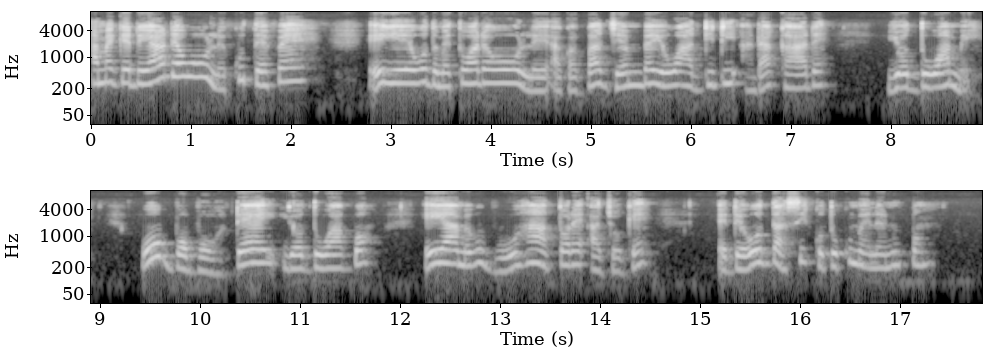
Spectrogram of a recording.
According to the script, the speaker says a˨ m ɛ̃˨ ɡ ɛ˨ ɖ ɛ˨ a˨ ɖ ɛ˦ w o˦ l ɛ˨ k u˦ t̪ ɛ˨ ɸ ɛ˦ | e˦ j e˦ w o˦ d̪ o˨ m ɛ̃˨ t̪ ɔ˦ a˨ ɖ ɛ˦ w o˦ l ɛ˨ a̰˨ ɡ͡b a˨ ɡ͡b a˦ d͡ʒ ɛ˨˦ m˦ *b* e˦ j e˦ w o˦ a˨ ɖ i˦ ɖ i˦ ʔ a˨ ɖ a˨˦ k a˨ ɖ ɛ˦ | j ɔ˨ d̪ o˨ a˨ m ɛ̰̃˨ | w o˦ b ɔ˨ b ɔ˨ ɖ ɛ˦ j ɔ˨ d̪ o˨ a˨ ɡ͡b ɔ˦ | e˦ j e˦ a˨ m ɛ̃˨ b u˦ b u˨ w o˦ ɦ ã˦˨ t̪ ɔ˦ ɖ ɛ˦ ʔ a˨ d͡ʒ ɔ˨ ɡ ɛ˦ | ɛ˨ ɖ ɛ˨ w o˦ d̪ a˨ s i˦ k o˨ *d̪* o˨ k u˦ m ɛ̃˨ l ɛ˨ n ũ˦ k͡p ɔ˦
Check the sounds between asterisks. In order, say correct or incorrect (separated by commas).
correct, incorrect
